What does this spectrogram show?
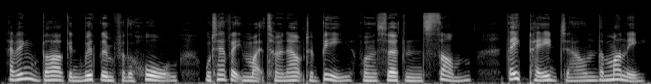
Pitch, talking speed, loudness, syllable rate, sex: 185 Hz, 210 wpm, -19 LUFS, 5.3 syllables/s, female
